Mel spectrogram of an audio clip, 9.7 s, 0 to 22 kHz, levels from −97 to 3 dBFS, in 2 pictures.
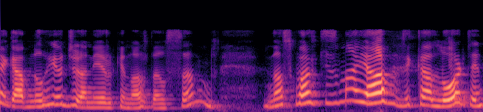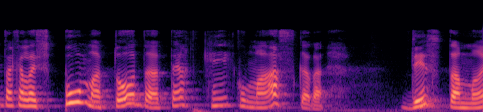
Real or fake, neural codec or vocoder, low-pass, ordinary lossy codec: fake; autoencoder, 48 kHz, 128 numbers a frame, DAC-VAE, trained on Japanese speech; 7.2 kHz; none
